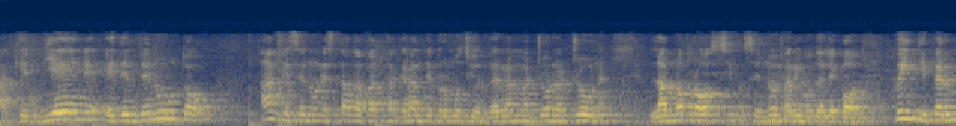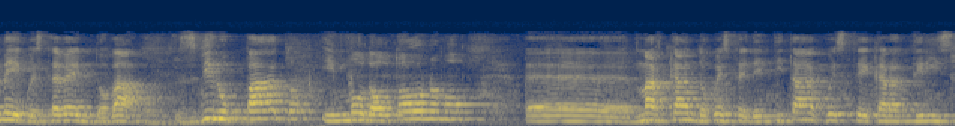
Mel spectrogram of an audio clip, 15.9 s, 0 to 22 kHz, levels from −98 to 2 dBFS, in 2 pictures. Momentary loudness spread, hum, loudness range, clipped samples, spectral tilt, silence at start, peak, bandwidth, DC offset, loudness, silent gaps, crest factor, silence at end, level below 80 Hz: 10 LU; none; 5 LU; under 0.1%; -6.5 dB/octave; 0 s; -4 dBFS; 7.8 kHz; under 0.1%; -22 LUFS; none; 18 dB; 0 s; -54 dBFS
